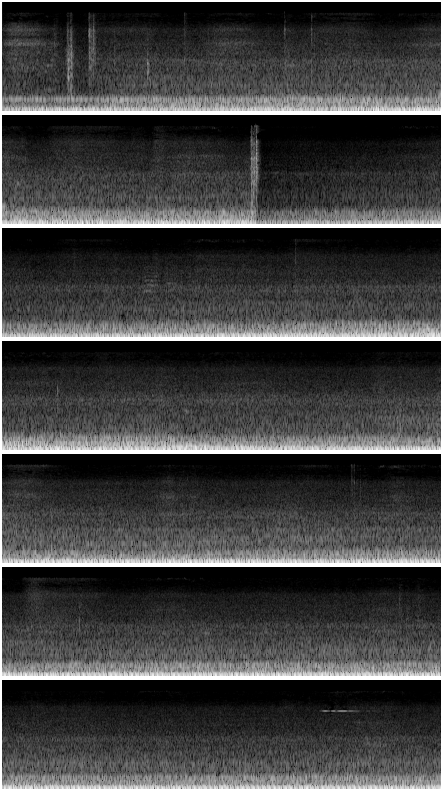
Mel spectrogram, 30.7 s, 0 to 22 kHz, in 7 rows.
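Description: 1996 Honda Civic's engine idling steadily, heard from inside the cabin, with one sharp click about seven seconds in, after which the sound dips and then builds back up.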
